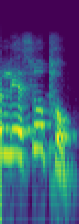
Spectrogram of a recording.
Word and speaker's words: লেসোথো: এই দেশের নাম হচ্ছে লেথ লেসোথো লেসোথো উচ্চারণটা লেসোথো এই লেসোথ এই দেশের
